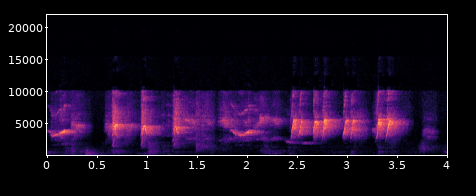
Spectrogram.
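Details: Champion konin bird from Bangka, Indonesia, taken from the forest and now kept for singing contests, delivering a dense stream of high, sharp whistled chirps and quick slurred notes in rapid bursts, ending with a brief pause.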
